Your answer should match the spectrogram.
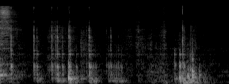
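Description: Pages of a paper book being turned and handled on a table: a quick run of soft rustles and light clicks.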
